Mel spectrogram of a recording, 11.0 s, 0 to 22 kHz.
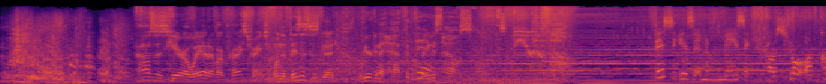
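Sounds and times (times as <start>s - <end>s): lion roaring: 0.0s - 1.8s.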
